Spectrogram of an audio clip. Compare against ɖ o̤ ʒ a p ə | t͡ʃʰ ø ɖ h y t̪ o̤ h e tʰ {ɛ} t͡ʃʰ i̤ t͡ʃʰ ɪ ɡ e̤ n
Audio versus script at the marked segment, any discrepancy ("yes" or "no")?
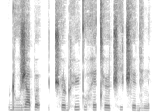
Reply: yes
